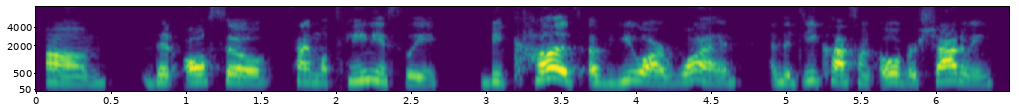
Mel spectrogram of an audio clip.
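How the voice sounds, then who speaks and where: A woman talking through a personal spiritual experience in a reflective monologue, pausing and restarting often. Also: on the high side. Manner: halting, with frequent fillers and restarts. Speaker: speaker sharing a personal spiritual account. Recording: slightly muffled lo-fi recording.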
